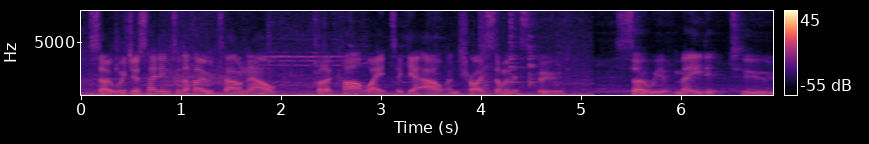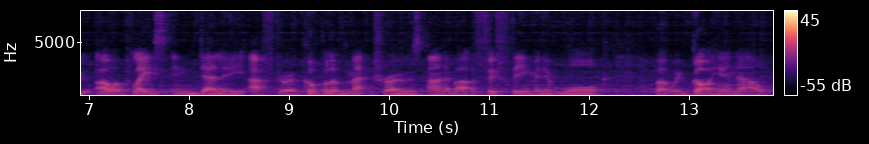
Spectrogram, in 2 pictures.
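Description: Over noticeable background noise, a man speaks at a moderate pace with ordinary pitch variation. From UK. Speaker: travel vlogger. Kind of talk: travel vlog narration. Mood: upbeat, relieved. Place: street. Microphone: phone near.

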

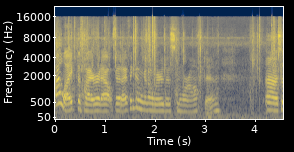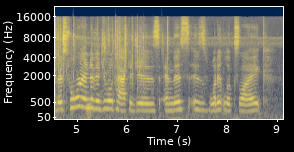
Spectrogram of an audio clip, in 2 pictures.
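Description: Noticeable background noise fills the clip. A woman speaks at a moderate pace with ordinary pitch variation. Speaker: candy reviewer. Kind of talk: casual vlog chat. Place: garden. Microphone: phone near.

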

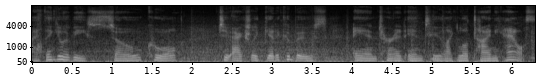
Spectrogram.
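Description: A woman's very deep, low voice at a moderate pace over noticeable background noise. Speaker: travel vlogger. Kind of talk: casual vlog chat. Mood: disappointed but upbeat. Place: open country. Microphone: phone near.

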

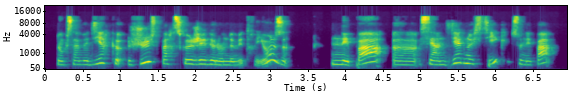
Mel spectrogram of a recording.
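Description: Over a quiet background, a woman with a non-native accent speaks in a fairly high voice with lively intonation. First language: not French (speaking French). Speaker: general practitioner and hypnotherapist; guest. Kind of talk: interview. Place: home room. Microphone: webcam.

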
